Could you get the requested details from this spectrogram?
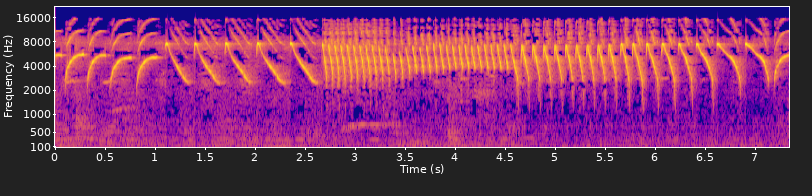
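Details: Canary song intended as master audio for young chatter birds: looping up-and-down whistled notes, then a rapid bright trill, followed by a run of sharp descending sweeps repeated several times a second.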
